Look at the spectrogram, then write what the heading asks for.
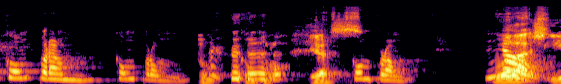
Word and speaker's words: compram: Compram. Au, au, au, au. Yeah. Compram. So Compram. you have to stress the com. You have to say compram.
